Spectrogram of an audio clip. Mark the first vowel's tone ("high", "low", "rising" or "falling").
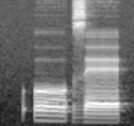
low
